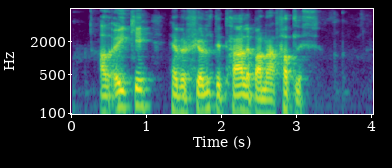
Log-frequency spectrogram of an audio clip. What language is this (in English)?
Icelandic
